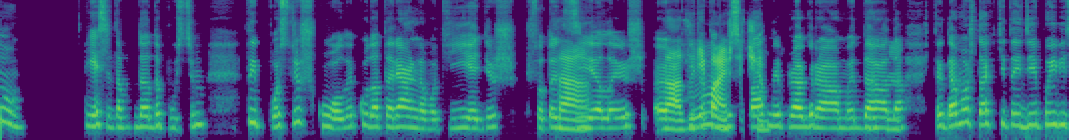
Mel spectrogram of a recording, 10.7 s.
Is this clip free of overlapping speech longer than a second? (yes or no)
no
